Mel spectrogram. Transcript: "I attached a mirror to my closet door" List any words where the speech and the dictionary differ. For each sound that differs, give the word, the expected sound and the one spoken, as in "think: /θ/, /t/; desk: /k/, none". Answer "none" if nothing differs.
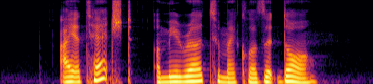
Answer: none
